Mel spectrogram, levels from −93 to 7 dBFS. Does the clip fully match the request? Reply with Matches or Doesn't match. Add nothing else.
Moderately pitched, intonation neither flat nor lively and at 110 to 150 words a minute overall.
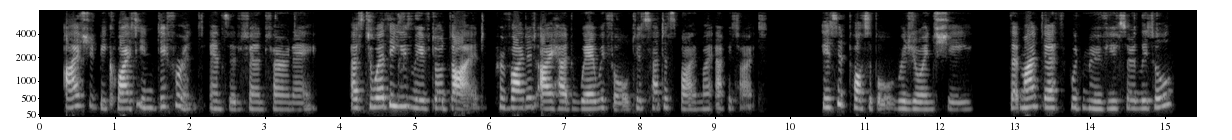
Doesn't match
